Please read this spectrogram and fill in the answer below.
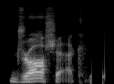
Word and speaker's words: Drauschak: having me okay good Sam how do you pronounce your last name draw Shack draw Shack EAS okay trille and draw Shack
